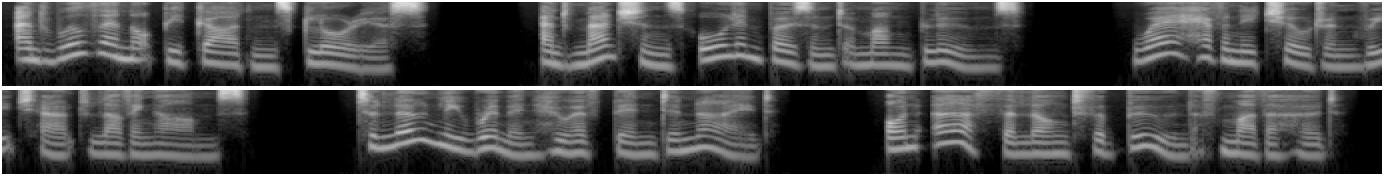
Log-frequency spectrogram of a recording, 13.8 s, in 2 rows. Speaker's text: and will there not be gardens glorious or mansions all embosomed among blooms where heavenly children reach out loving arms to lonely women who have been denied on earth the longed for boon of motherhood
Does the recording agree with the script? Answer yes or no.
no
